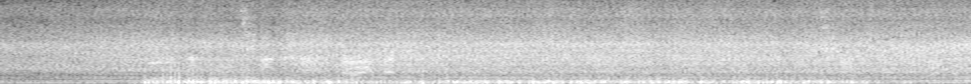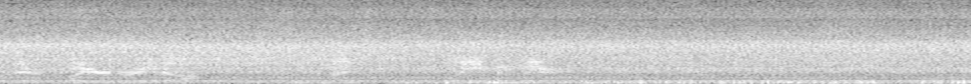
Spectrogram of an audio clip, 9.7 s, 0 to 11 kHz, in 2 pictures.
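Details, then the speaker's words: Suburban NT-24SP RV furnace in a 1987 Shasta motorhome after replacing blower motor, limit switch and sail switch: fan kicks on into a steady airy rush, no previous bearing squeal. Normal blower operation. "oh i know if you can hear that fan just kicked on and that sounds really good to me because before when that fan kicked on you would have heard a really loud squealing noise from that bearing"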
